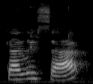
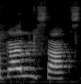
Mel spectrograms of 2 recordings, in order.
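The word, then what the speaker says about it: Gay-Lussac: last gas law called guy loose AK this is actually misspelled this is an a it's pronounced like guy but it's spelled like gay it's a French name so in English G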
